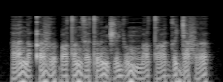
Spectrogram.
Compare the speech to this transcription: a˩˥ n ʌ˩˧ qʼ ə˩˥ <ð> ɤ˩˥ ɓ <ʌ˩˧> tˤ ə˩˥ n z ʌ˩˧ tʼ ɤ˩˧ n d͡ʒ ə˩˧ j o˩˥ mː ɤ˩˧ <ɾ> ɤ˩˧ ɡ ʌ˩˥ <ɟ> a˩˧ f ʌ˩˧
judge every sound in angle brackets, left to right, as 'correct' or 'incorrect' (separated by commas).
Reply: incorrect, correct, incorrect, correct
